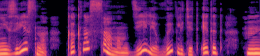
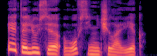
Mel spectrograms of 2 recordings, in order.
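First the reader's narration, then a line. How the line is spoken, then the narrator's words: Sighing. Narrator (Russian): вздохнул Семенов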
